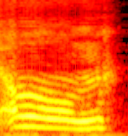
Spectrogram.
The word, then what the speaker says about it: AUM: And said that it should be pronounced Om.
